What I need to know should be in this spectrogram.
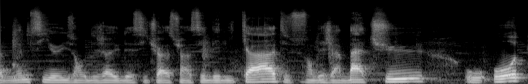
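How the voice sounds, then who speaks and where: A young man from French Guiana speaks in a fairly low, dark-toned voice. He's a guest in a casual interview, telling his story frankly and filling it with plenty of fillers.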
